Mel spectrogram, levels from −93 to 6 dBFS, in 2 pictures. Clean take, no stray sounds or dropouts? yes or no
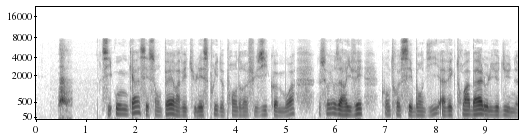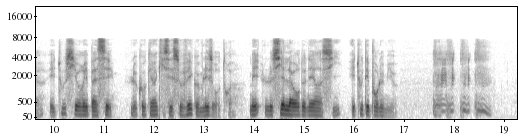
no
